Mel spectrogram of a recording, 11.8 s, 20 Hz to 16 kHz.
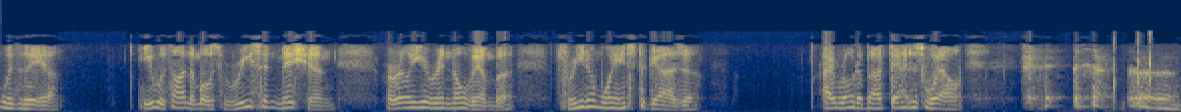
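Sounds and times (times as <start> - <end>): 
speech: 0.0 - 0.7, 1.3 - 7.1, 8.2 - 11.8
person clearing throat with a frog in the throat: 10.2 - 11.8
person coughing with a frog in the throat: 10.2 - 11.8.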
